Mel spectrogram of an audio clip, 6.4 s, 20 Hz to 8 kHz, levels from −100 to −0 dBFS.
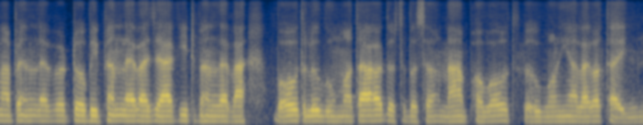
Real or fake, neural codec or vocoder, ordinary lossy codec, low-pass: fake; codec, 16 kHz, 0.7 kbps, FocalCodec; none; none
